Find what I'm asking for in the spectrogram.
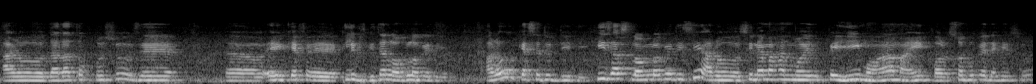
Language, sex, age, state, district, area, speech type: Assamese, male, 18-30, Assam, Nalbari, rural, spontaneous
